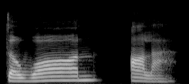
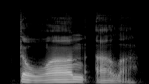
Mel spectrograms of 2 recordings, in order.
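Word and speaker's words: damhán alla: So it's Dawan Alla. – Dawan Alla. Is that a soft D sound at the beginning? – Yes, exactly. The kind of a.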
